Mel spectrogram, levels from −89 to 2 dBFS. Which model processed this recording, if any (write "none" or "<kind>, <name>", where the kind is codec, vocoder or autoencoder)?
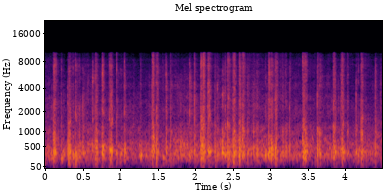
codec, HILCodec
